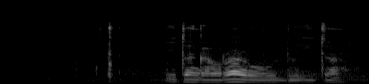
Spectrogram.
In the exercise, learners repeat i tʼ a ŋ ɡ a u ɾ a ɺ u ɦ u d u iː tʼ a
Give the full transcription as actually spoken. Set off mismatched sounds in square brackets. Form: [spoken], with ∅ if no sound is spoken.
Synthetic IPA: i tʼ a ŋ ɡ a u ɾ a ɺ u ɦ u d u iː tʼ a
